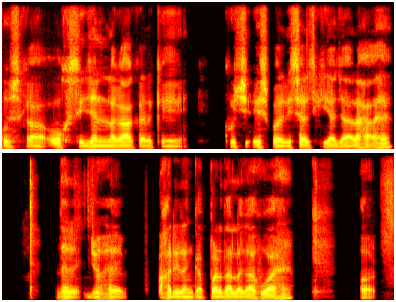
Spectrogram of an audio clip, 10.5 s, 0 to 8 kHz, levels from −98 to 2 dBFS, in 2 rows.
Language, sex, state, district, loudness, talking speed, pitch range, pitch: Hindi, male, Bihar, Muzaffarpur, -20 LUFS, 135 wpm, 100-110 Hz, 100 Hz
